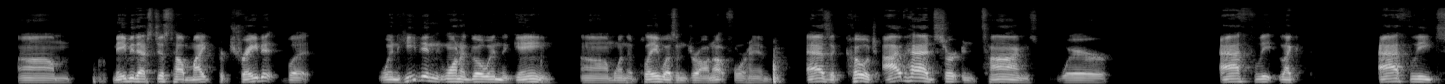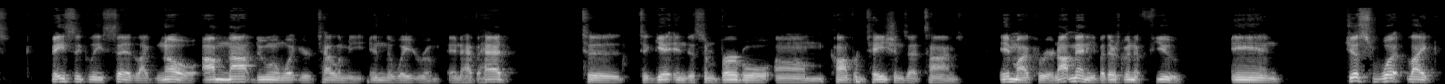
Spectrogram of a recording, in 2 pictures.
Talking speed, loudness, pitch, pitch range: 165 wpm, -19 LUFS, 110 Hz, 95-120 Hz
